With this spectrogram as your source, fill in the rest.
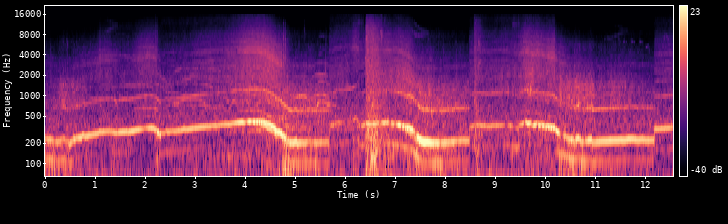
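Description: A rally car engine revs hard, rising and falling with gear changes.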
